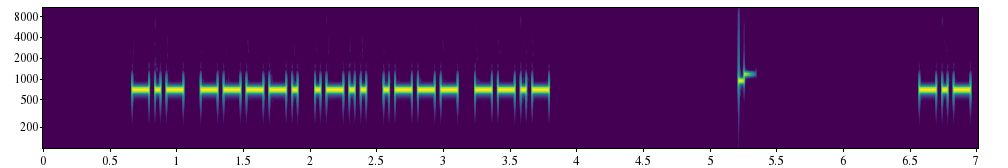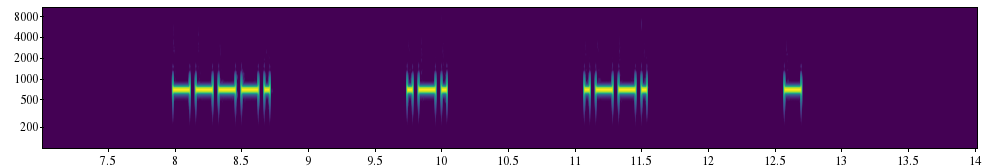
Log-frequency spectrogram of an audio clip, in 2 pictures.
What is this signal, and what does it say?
Morse code, heard as a keyed tone, about 28 wpm, spaced as for 12 wpm, 700 Hz. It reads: K9LJQ K9RPT
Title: USA Call Signs - 8x Character Spacing - 28wpm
